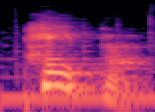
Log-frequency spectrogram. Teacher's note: If I say paper, you can hear that the pitch of the first syllable, the stressed syllable, was higher than the pitch of the second syllable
